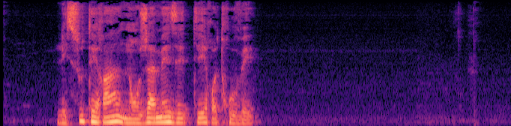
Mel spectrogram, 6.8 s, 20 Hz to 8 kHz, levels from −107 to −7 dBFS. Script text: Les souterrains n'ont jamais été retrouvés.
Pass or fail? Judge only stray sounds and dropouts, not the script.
pass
